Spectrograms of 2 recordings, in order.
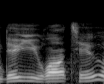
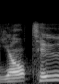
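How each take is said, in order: First: Said in the usual way. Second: Quoted Southern contraction of "you want to"; Southern US accent. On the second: Shown as a demonstration. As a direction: run "you want to" together, Southern style. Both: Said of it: "is a Southern way of saying".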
